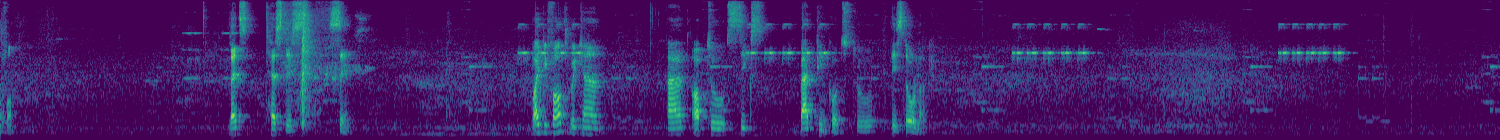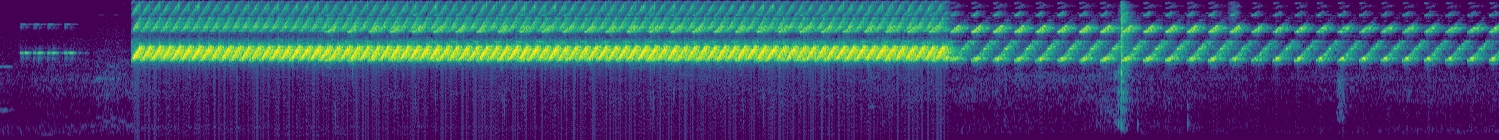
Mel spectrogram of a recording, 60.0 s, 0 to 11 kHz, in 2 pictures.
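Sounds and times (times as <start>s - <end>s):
alarm beeping: 3.6s - 5.1s, 9.2s - 12.6s, 19.4s - 23.0s, 24.8s - 27.6s, 29.7s - 31.8s, 32.6s - 59.9s
keypad beeps: 9.3s - 11.7s, 19.5s - 22.7s, 24.9s - 27.8s, 29.7s - 31.8s, 48.8s - 59.9s
warbling electronic alarm tone: 32.6s - 59.9s.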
